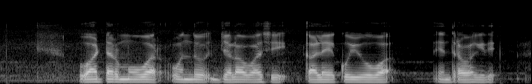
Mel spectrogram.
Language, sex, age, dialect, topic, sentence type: Kannada, male, 18-24, Mysore Kannada, agriculture, statement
